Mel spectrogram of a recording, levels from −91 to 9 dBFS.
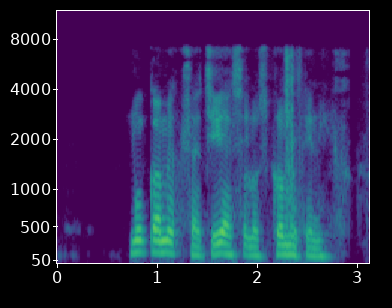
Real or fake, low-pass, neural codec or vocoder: fake; 7.2 kHz; codec, 16 kHz, 2 kbps, FreqCodec, larger model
